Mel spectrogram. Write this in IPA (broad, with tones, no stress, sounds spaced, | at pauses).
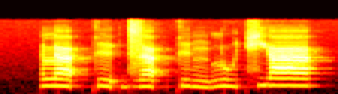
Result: l a˨ ʔ k e˨ ʔ d͡z a˨ ʔ k e˨˩ ŋ l u˨˩ t͡ɕ j a˧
